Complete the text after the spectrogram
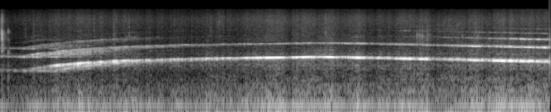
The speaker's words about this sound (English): There's a siren.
